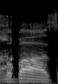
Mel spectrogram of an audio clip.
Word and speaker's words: LaBaze: you say your last name so i don't labas okay so labaz on on the uh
